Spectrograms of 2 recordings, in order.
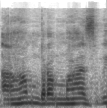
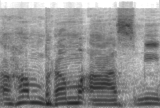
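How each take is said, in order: First: Brahma and asmi are joined into one word. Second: Brahma and asmi are said as separate words. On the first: The speaker calls it right. "मैंने कहा अहम ब्रह्मास्मि" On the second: The speaker calls it wrong. "बोले अहम ब्रह्म आस्मि"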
